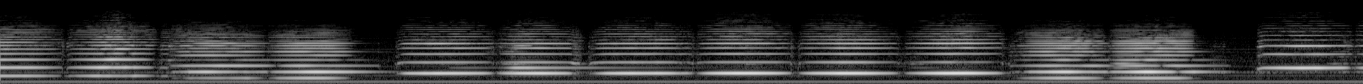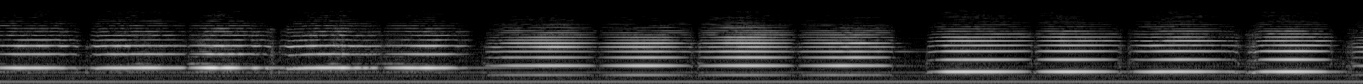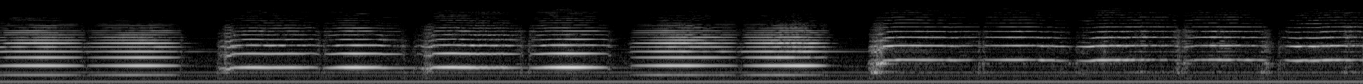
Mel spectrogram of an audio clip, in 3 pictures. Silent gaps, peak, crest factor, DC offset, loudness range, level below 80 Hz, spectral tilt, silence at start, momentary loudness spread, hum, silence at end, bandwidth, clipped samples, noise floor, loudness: none; -2 dBFS; 16 dB; under 0.1%; 5 LU; -58 dBFS; -3.5 dB/octave; 0 s; 14 LU; none; 0 s; 12.5 kHz; under 0.1%; -38 dBFS; -17 LUFS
